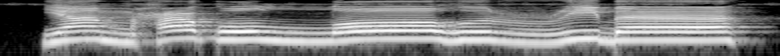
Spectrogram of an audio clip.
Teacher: ربا با کے پر کھڑی حرکات ہے تو ہم اسے 2 یا 3 حرکت کے برابر کھینچے پڑھیں گے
